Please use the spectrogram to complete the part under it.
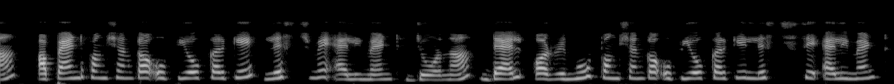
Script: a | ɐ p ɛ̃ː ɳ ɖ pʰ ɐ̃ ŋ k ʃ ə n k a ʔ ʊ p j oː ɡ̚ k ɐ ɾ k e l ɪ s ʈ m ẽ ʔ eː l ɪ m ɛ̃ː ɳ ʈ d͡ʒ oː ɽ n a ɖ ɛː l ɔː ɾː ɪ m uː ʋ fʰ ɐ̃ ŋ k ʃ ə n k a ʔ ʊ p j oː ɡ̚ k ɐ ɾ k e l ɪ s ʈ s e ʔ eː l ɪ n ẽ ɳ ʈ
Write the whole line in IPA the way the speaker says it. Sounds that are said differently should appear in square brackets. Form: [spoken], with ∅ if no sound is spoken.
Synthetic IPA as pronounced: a | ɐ p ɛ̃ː ɳ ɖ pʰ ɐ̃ ŋ k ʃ ə n k a ʔ ʊ p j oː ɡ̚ k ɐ ɾ k e l ɪ s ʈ m ẽ ʔ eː l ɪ m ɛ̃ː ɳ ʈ d͡ʒ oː ɽ n a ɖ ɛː l ɔː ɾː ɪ m uː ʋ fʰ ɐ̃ ŋ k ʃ ə n k a ʔ ʊ p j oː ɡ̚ k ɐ ɾ k e l ɪ s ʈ s e ʔ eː l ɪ [m] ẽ ɳ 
